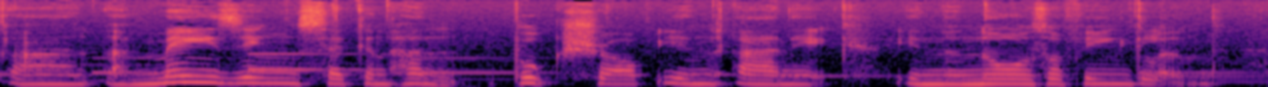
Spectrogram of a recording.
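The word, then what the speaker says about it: Alnwick: barter books is an amazing secondhand bookshop in anik in the north of england in my last video i said chizik is pronounced as chizik without the w just like warwick and anik it's this anic that butter books is located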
